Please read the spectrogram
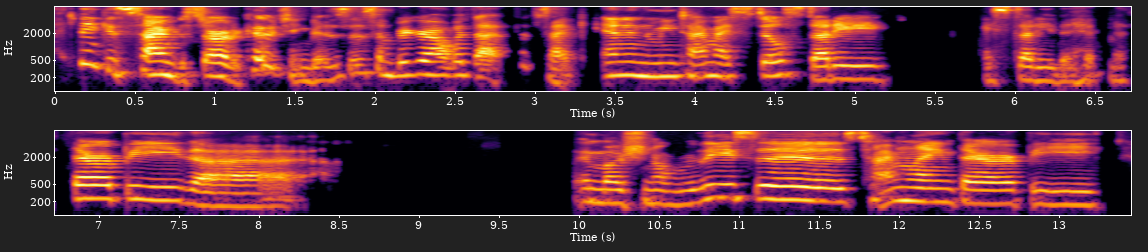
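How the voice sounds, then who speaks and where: A woman's plain, everyday voice at a medium pitch and moderate pace, with ordinary pitch variation. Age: 60s. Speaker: leadership coach. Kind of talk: interview.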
